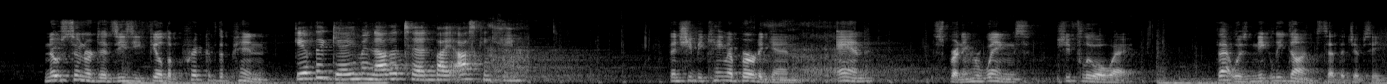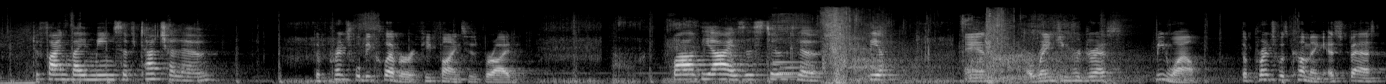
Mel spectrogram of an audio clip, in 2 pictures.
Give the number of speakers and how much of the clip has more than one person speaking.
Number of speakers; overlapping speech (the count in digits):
2, no overlap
